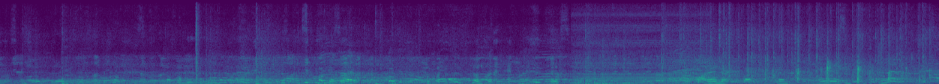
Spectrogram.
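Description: A ball thumps off players' feet.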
